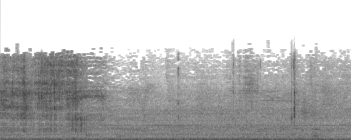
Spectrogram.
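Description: Konjac noodles slurped from a bowl of spicy ramen in the first second or so, then a few light clicks of chopsticks against the bowl, over a loud, steady low rumble.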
